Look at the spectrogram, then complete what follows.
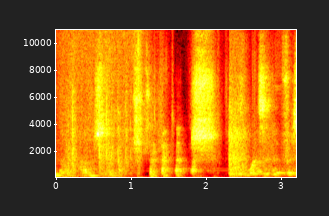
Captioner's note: laughs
